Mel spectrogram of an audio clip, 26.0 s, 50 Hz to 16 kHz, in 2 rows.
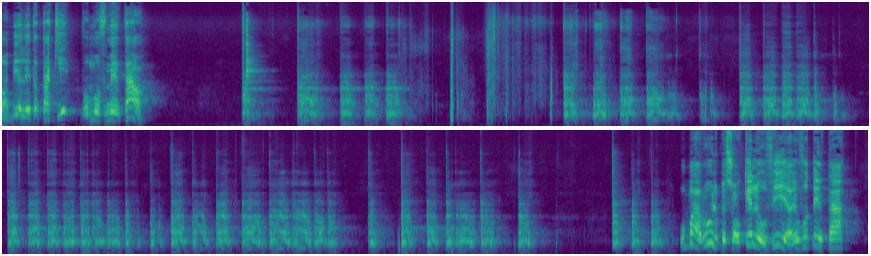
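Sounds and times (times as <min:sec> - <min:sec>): pitched squeaks of metal link: 0:03.6 - 0:06.2, 0:08.4 - 0:21.2
knocks: 0:10.5 - 0:21.0, 0:22.2 - 0:23.2.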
